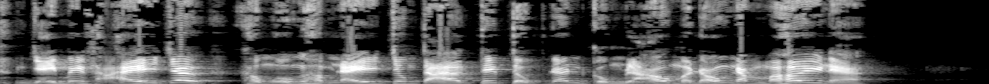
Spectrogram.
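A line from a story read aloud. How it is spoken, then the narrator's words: Laughing loudly. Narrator (Vietnamese): cười lớn nói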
